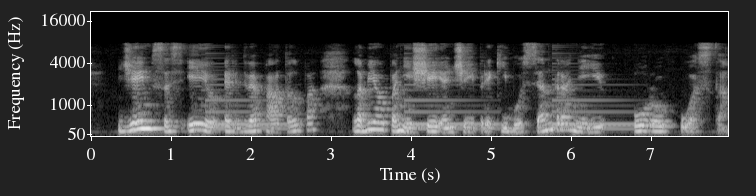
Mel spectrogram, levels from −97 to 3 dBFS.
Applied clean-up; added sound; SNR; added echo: none; Acoustic guitar / Strum; 12 dB; none.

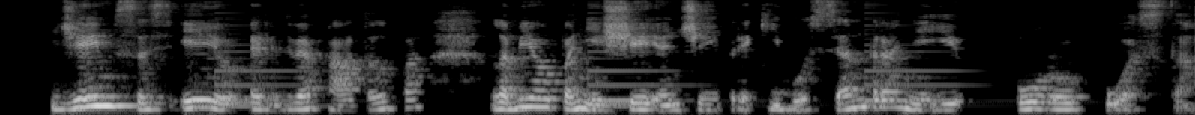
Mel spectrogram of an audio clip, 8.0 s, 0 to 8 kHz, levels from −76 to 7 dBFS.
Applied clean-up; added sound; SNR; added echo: classical method spectral subtraction.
